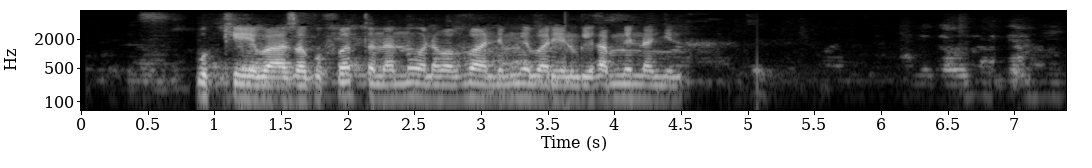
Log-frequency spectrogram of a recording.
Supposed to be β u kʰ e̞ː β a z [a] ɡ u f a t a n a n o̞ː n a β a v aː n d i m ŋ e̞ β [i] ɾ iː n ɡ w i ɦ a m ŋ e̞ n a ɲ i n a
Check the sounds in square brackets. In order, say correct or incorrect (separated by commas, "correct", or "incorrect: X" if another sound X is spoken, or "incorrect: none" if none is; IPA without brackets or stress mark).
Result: correct, incorrect: a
